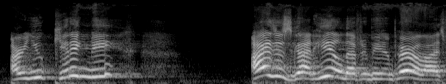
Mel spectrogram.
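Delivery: loud, high, incredulous outburst; exasperated retort. Retold or imitated. Healed man snapping back at the leaders, loud exasperated disbelief. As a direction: let the disbelief burst out.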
